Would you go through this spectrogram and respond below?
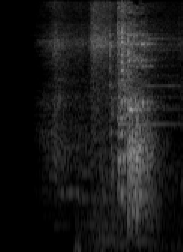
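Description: A gobi paratha goes down onto a hot iron tawa, giving a brief metallic clatter that swells into a short burst of sizzle, close and alone.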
